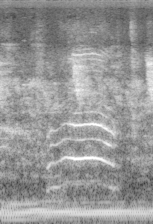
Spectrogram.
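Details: A pet cat at play gives one drawn-out meow lasting about a second, level at first, then dipping slightly as it fades, over a low steady hum and faint background murmur.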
